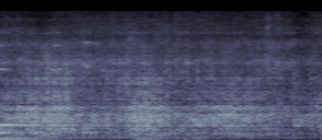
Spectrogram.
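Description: Hand-cranked bench lathe being turned by its crank handle: a fairly quiet, steady mechanical running sound of its moving parts.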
